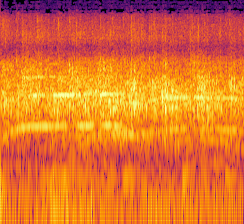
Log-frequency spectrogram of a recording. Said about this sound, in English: Can we give it up for everybody that is online today? Come on, get really loud.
